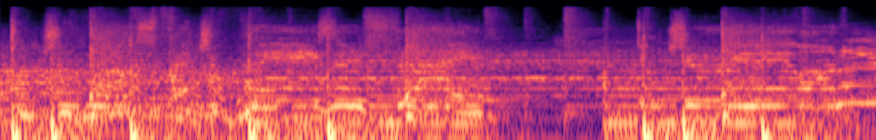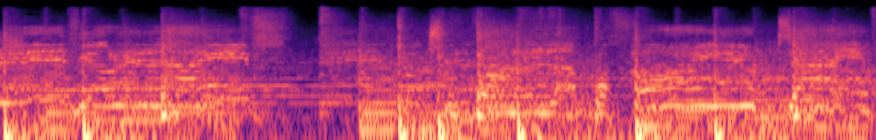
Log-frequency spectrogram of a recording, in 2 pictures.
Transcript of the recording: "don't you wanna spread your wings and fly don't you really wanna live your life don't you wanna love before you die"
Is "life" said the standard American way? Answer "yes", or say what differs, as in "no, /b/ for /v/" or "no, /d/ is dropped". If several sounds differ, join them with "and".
no, /n/ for /l/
